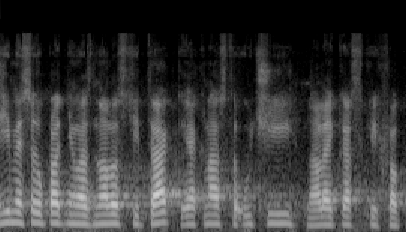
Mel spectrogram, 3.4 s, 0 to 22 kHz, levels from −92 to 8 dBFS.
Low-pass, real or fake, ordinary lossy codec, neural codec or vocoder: 10.8 kHz; real; Opus, 16 kbps; none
